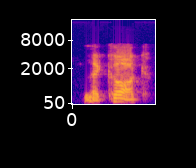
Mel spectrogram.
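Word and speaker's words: Lecocq: So the scientist, and this is really his name, Thomas, this is French, Lecoq. Lecoq. L-E-C-O-C-K. I even looked up YouTube how to pronounce it. It's right here. – Lecoq.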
